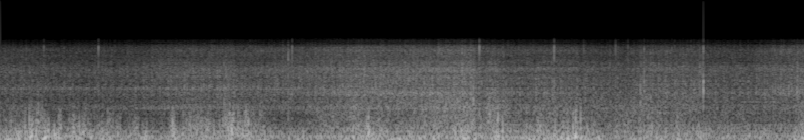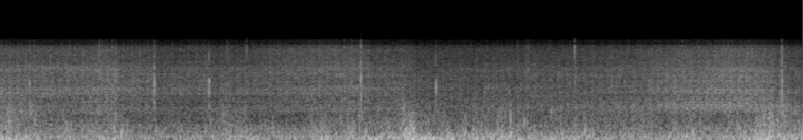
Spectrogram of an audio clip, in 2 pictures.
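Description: Fordson Super Dexta's three-cylinder diesel engine running steadily under load as the tractor pulls a mounted plough through the field.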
